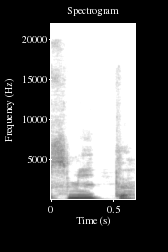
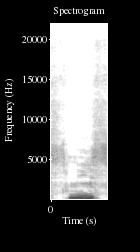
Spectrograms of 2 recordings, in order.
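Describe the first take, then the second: First: The final 'th' is said without the 'h'. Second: The final 'th' is said with the 'h' sounded. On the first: "ou pas?" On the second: "Est-ce que vous prononcez le H"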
